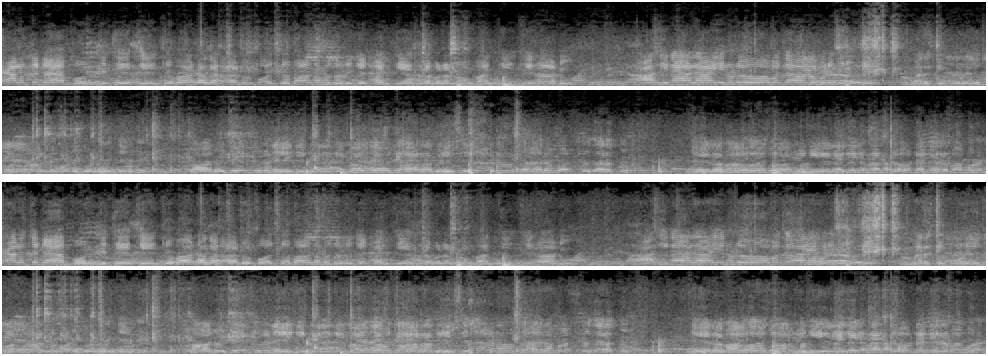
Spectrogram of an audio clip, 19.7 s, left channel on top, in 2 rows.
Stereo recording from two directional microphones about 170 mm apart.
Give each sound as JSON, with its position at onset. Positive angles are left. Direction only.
{"t": 0.0, "sound": "a man's voice", "side_deg": -75}
{"t": 3.6, "sound": "speech", "side_deg": -65}
{"t": 6.4, "sound": "a man's voice", "side_deg": -50}
{"t": 8.3, "sound": "speech", "side_deg": 55}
